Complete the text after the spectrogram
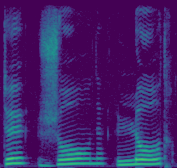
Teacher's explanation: Now the jaune is a closed O.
